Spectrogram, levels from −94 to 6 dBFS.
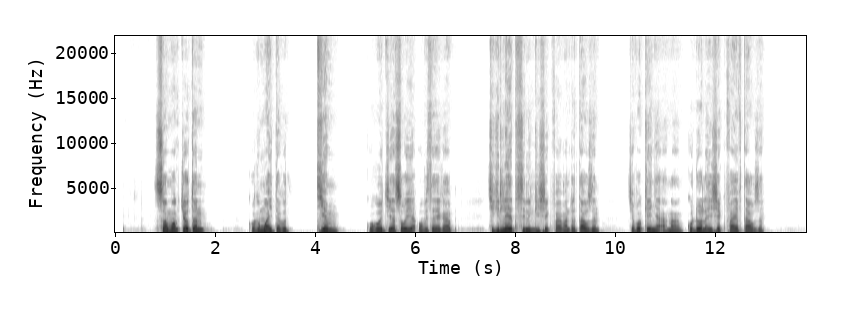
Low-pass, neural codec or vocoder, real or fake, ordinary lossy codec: none; none; real; none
